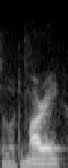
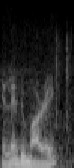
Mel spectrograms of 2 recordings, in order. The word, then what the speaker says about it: Olodumare: In this spiritual tradition, there is one supreme god known as Olodumare, or sometimes pronounced Eledumare.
